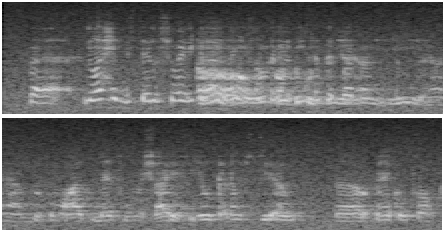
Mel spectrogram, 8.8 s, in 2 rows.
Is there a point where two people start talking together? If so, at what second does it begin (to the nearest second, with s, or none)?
2 s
